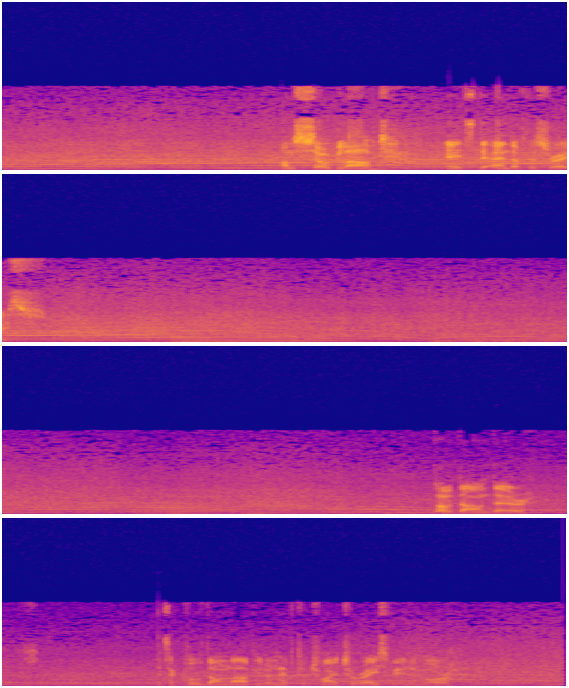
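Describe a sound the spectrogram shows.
A car engine drones steadily, its pitch rising and falling as it speeds up and slows down.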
